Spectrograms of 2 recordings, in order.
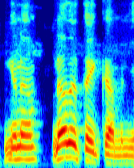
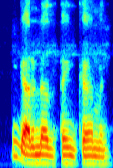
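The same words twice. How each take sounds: First: "another thing coming" repeated faster with a lift; grandma doubling down that she'll keep buying gifts; emphatic repeat. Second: Said in the usual way. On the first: Real, not acted. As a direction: push "another thing coming" quicker and higher the second time.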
